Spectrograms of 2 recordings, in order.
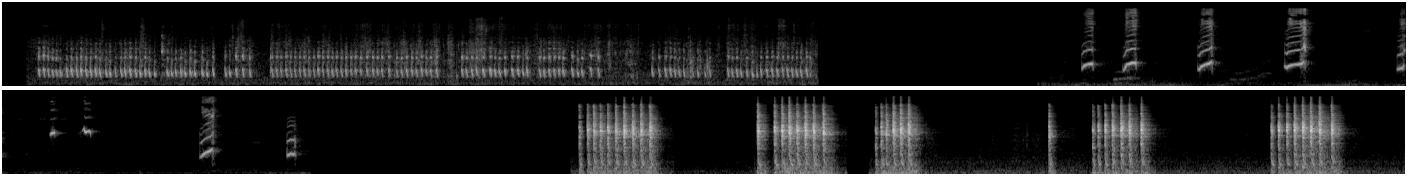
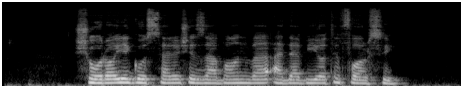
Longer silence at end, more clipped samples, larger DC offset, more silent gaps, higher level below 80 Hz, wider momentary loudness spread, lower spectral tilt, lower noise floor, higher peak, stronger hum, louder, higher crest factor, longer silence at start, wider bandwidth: about the same, 0.6 s vs 0.6 s; neither; neither; first, 8.18-10.34 s, 17.21-19.71 s, 22.51-22.70 s vs none; about the same, -48 dBFS vs -48 dBFS; first, 24 LU vs 11 LU; second, 0.5 dB/octave vs -7.5 dB/octave; first, -68 dBFS vs -48 dBFS; about the same, 0 dBFS vs -2 dBFS; neither; about the same, -16 LUFS vs -18 LUFS; first, 24 dB vs 16 dB; first, 0.35 s vs 0.05 s; about the same, 16 kHz vs 15 kHz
